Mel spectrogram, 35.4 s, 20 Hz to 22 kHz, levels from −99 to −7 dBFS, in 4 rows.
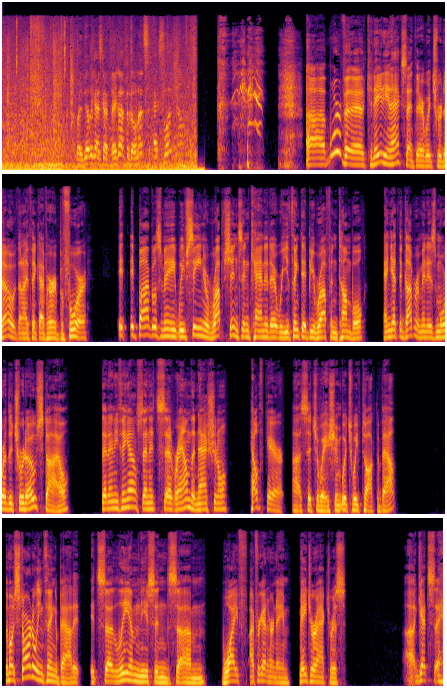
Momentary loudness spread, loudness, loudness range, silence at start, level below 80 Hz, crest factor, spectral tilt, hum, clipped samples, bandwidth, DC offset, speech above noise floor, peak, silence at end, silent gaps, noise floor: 8 LU; -19 LUFS; 4 LU; 0 s; -32 dBFS; 14 dB; -4.5 dB/octave; none; under 0.1%; 16 kHz; under 0.1%; 69 dB; -4 dBFS; 0 s; 19.18-19.31 s, 19.46-19.50 s, 23.45-23.50 s, 25.80-26.23 s, 28.22-28.33 s, 32.44-32.51 s; -87 dBFS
